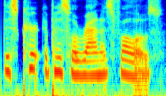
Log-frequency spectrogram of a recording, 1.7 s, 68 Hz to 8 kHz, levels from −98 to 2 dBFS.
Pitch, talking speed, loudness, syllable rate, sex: 210 Hz, 215 wpm, -18 LUFS, 5.5 syllables/s, female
